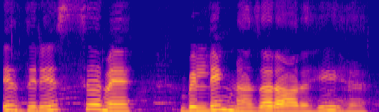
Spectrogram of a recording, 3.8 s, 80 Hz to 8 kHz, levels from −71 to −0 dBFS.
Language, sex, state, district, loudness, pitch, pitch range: Hindi, female, Jharkhand, Ranchi, -15 LUFS, 260 Hz, 225-295 Hz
